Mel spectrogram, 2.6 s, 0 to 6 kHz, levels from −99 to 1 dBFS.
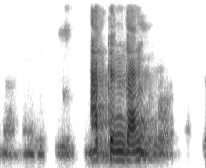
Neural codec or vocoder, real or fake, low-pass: vocoder, 22.05 kHz, 80 mel bands, WaveNeXt; fake; 5.4 kHz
